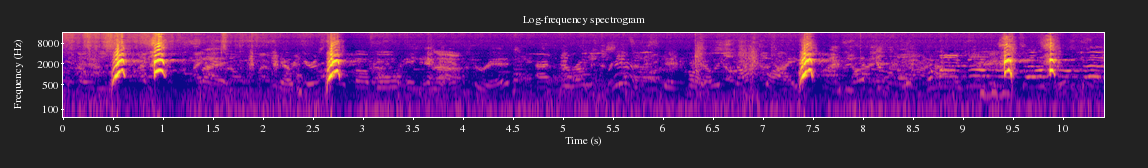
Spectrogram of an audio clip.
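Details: Shih Tzu dog barking while chasing a lure: six brief, piercing yaps, mostly in quick pairs spread through the recording, with a person talking quietly in the background.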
